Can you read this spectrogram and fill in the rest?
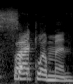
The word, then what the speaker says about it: cyclamen: Cyclamen.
